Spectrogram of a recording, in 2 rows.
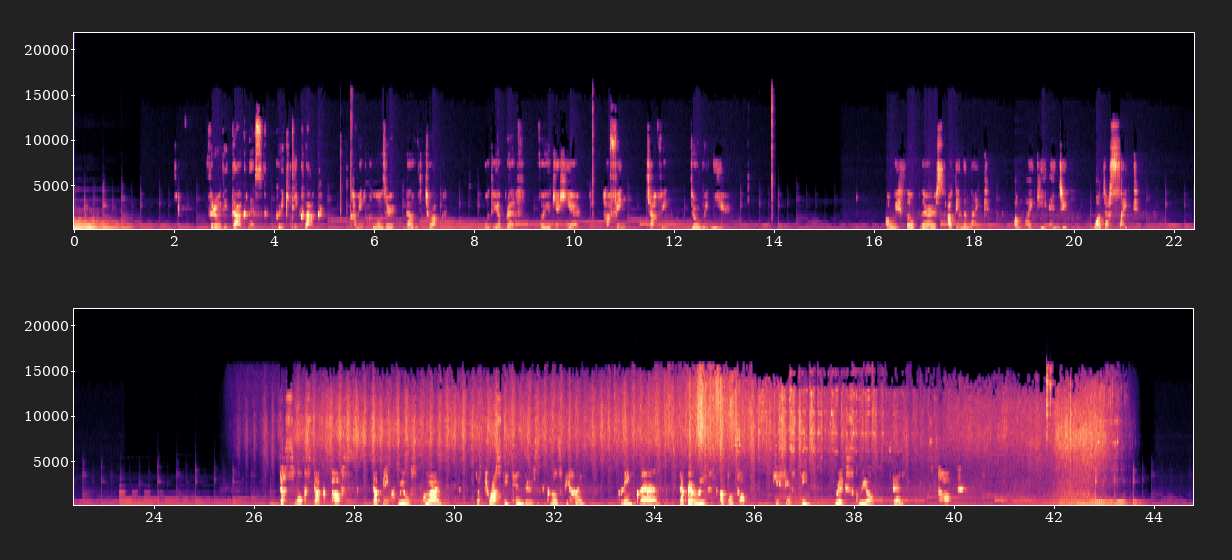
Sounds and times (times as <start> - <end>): Music: 0.0 - 44.7
Speech: 2.7 - 7.4, 8.2 - 13.1, 16.2 - 21.3, 26.5 - 29.8, 30.4 - 32.7, 33.3 - 39.0, 39.6 - 40.2.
